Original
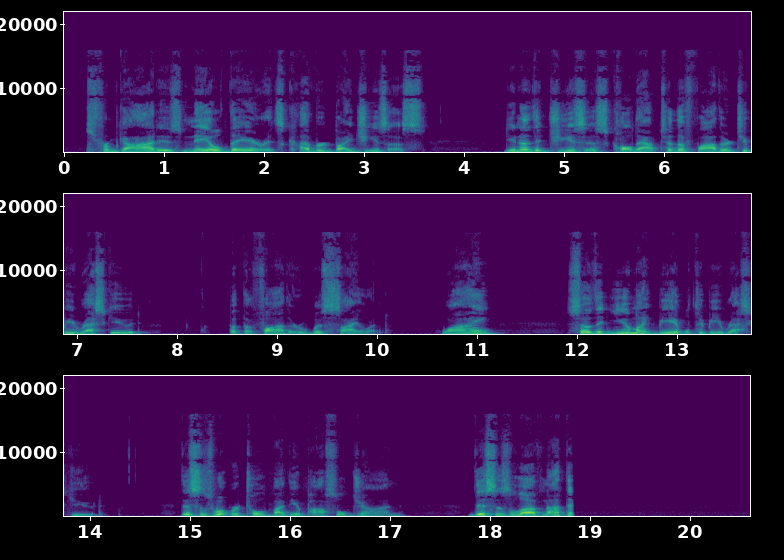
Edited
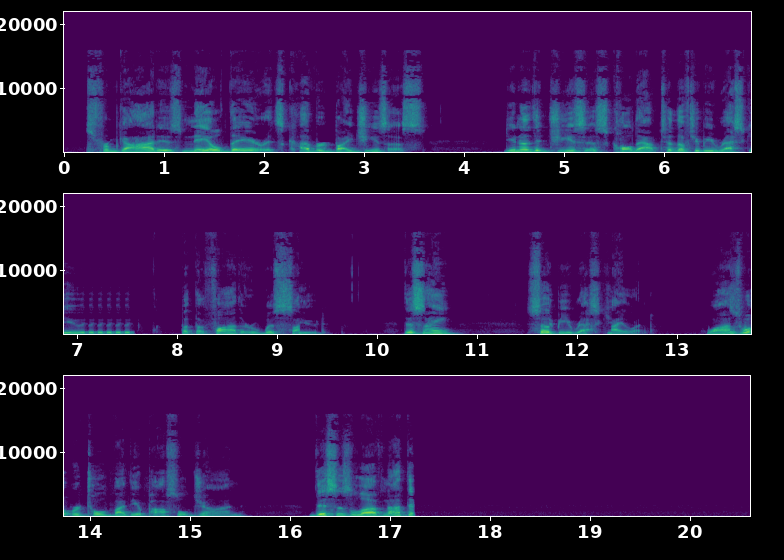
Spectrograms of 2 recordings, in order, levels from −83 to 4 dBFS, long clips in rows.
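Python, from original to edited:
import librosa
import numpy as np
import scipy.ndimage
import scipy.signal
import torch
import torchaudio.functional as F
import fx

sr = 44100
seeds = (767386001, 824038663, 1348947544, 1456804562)

y = fx.edit(x, sr, fx.cut(start_s=6.25, length_s=0.48),
    fx.stutter_over(start_s=7.51, slice_s=0.09, count=6),
    fx.swap(start_s=9.7, length_s=1.18, other_s=13.86, other_length_s=1.26),
    fx.cut(start_s=12.12, length_s=1.11), tone=tone)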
